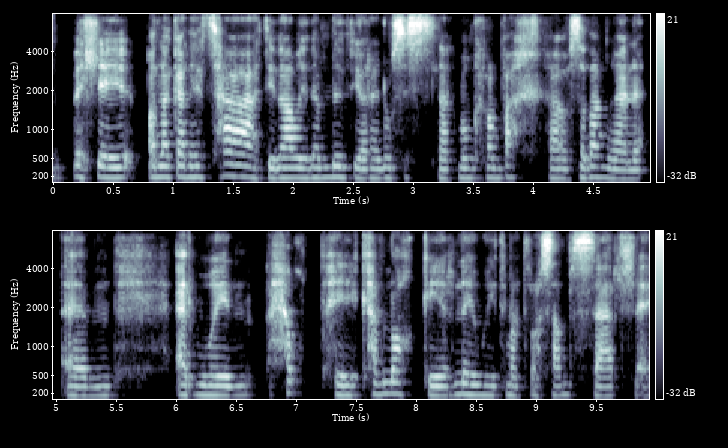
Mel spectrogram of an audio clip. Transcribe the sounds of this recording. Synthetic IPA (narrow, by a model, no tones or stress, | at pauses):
vɛɬiɔnaɡanɛtʰaːdiðalˠiðɛvnəðjɔɾɛnɔsɪsnad̥mɛwnkʰrɔnvaχaɔsɔðaŋanəːmɛrmuːɨnhɛlˠpʰɨkʰavnɔɡ̥ɨrnɛwɨdmadrɔsamsɛrɬɨ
